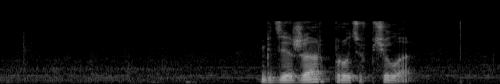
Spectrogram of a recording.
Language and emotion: Russian, neutral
